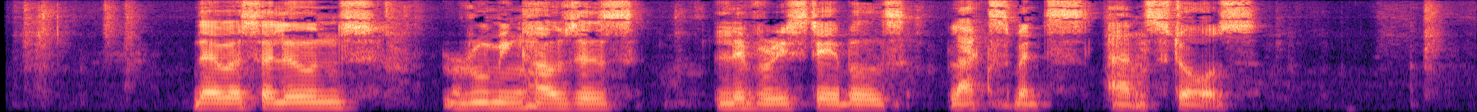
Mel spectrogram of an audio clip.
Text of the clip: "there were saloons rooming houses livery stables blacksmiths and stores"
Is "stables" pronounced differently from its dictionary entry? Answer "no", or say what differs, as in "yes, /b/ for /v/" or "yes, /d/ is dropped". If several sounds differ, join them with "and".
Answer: no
